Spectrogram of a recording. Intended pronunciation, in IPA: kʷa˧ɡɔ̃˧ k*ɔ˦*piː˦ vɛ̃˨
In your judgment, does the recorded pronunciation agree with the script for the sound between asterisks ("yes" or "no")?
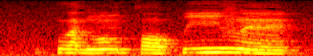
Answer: no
